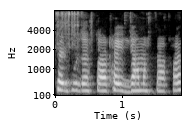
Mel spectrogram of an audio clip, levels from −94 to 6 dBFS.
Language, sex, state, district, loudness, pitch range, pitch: Hindi, female, Bihar, Araria, -15 LUFS, 235-250 Hz, 240 Hz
